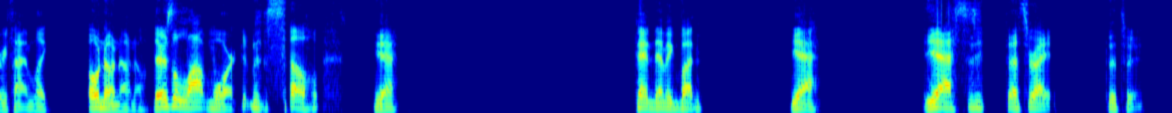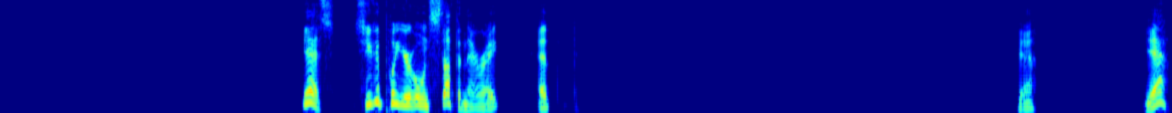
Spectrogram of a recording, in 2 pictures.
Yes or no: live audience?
yes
